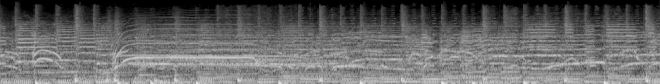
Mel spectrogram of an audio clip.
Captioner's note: screams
